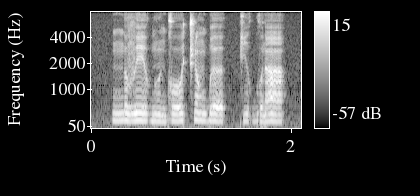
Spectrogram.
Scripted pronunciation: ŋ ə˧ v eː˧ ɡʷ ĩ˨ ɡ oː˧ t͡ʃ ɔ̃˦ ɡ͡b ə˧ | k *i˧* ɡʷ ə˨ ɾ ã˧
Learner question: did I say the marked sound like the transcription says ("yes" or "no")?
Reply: no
